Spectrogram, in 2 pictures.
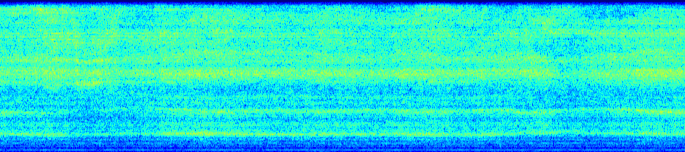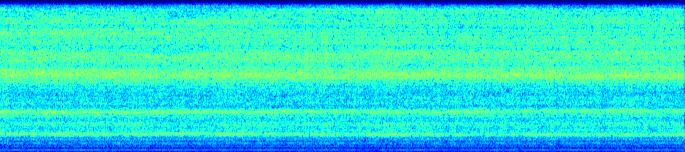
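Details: Dental drill during non-surgical placement of an anterior dental implant: steady high-pitched whine running continuously.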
